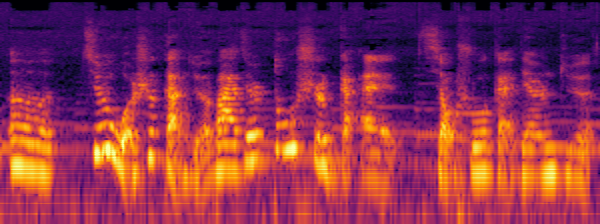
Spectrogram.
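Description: A woman's voice: mid-range voice, very animated, moderate pace. A woman giving her opinions in a casual discussion. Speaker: discussion show participant. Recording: background music under the voice.

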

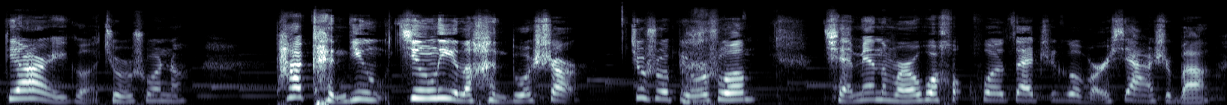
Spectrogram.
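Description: High-pitched woman chatting over music. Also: lively intonation, brisk. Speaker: guest, novel recommender and editor. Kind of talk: casual podcast chat.

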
